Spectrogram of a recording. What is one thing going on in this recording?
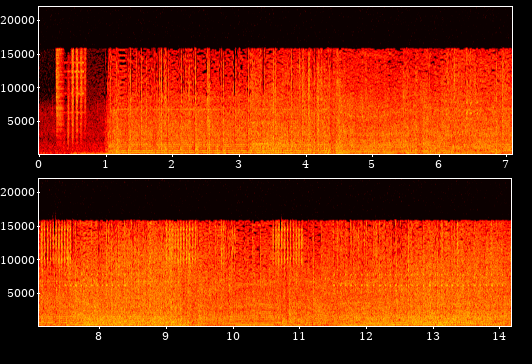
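A rally car engine roars and revs up and down.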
